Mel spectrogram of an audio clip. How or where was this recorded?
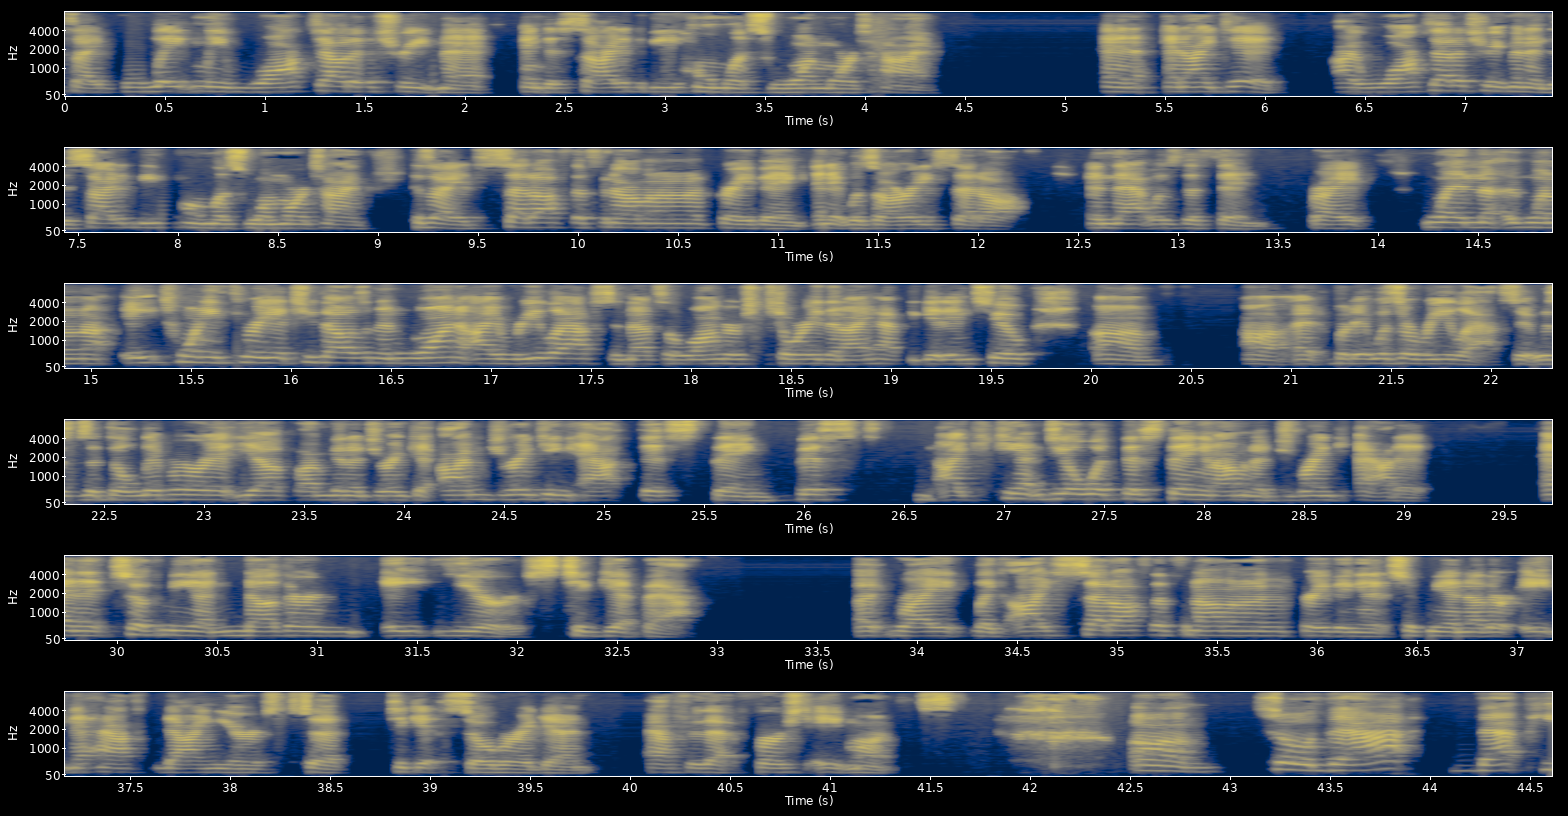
video call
